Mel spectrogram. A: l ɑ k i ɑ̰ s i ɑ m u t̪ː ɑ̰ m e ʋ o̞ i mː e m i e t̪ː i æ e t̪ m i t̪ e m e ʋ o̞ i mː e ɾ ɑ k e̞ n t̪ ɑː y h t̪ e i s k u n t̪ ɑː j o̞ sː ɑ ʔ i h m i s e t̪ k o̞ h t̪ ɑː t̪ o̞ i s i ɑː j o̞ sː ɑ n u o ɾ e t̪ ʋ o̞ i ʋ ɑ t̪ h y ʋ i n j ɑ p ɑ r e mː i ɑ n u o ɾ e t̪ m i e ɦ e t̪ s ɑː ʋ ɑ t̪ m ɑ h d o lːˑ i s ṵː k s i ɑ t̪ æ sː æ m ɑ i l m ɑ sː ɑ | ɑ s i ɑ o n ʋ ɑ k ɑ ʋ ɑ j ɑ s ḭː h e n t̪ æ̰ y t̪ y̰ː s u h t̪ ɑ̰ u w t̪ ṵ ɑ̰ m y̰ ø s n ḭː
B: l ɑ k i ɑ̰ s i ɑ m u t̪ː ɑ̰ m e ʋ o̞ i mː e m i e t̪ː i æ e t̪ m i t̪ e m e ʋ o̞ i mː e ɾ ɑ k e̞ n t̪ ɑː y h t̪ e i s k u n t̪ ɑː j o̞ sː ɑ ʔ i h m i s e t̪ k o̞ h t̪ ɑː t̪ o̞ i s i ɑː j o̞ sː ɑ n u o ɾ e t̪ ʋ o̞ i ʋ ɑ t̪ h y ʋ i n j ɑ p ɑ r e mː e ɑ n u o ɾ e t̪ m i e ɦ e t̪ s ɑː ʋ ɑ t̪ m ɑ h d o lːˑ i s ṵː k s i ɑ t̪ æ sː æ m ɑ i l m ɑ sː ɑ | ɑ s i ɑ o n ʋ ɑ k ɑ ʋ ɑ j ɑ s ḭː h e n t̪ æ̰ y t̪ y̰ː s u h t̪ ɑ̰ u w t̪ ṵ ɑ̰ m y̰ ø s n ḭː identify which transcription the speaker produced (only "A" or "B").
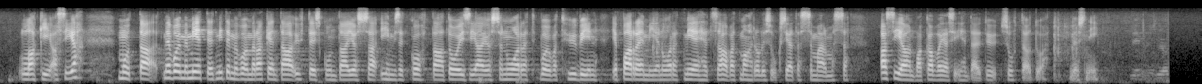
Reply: A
